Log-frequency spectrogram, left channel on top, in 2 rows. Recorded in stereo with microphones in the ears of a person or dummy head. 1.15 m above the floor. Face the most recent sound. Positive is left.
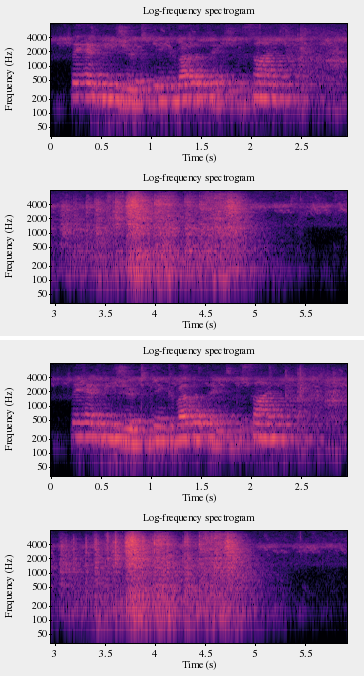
turn(degrees=-40)  # may be behind; listen again after turning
